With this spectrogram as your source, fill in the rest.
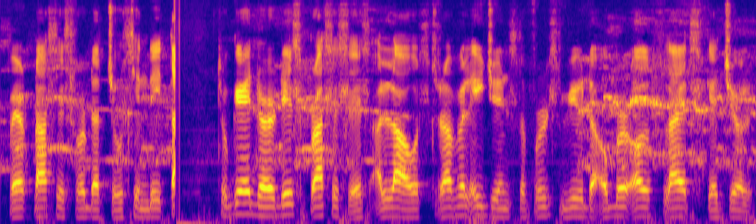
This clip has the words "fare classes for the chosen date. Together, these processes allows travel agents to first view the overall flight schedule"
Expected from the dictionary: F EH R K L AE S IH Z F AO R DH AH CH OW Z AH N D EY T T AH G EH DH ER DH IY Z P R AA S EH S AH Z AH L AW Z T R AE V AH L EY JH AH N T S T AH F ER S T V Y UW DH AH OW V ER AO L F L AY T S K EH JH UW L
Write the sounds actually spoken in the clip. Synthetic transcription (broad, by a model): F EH R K L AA S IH S F AO R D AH CH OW S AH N D EY T T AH G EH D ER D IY S P R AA S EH S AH S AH L AW S T R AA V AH L EY JH AH N T S T AH F ER S T V Y UW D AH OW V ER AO L F L AY T S K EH JH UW L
